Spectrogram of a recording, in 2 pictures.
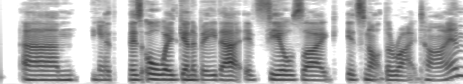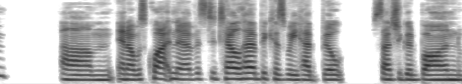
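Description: In an Australian accent, a woman speaks at a moderate pace and medium pitch with monotone, flat intonation, her voice dry and close with no echo on a very clean recording with a silent background. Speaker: media agency executive. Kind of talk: interview.

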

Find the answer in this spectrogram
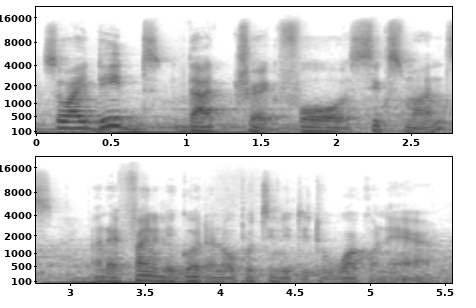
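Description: A man with a very deep, low pitch and lively intonation, plus noticeable background noise and audible room echo. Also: moderate pace. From Uganda, Mbarara. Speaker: radio host and music A&R. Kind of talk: casual interview chat.

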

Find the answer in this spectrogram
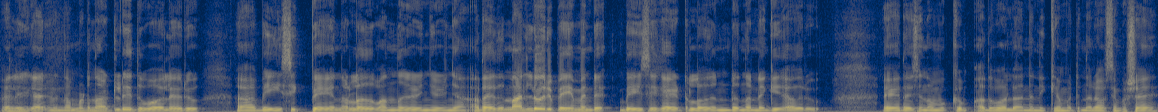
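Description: In a normal speaking voice, a man keeps a medium pitch with ordinary pitch variation. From Palakkad, Kerala. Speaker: podcast host, student. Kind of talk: casual chat.

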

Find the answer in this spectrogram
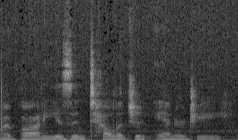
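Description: Somewhat breathy, the voice moves at a fairly slow pace with fairly even intonation and a calm, soothing tone. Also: man. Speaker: meditation guide. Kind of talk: guided meditation. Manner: slow, calm, soothing and unhurried, with long pauses between breaths; gentle, soft-spoken, reassuring.

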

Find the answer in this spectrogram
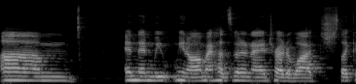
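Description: A woman with a bright, sharp tone speaks at a fairly quick pace. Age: 30s. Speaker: freelance writer and psychometrist. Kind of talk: casual chat.

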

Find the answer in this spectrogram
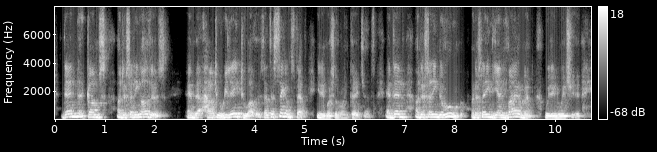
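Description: Fairly high male voice, dark and mellow, with vocal fry, lively intonation and very even loudness. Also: fairly quick pace. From Africa. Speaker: business coach. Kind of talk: interview.

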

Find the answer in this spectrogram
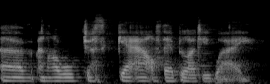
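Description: In an Essex accent, a woman speaks with a fairly low pitch and a bright, sharp tone on a very clean recording with a silent background. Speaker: sales coach and startup co-founder. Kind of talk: casual interview chat.

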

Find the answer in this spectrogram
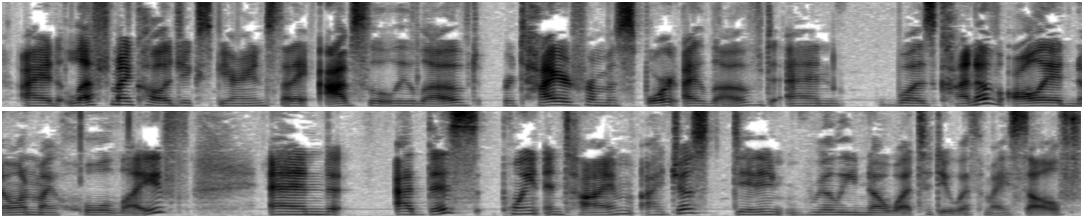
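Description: A woman's medium-pitched, upbeat voice at a moderate pace with ordinary pitch variation. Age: 20s. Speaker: podcast host, nurse and wellness coach. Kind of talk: casual solo podcast monologue.

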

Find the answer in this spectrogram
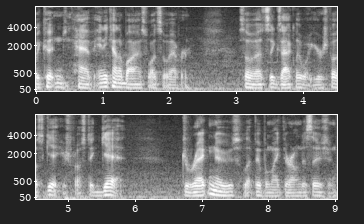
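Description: Speaking at a fairly quick pace, a man with a very deep, low pitch and vocal fry uses ordinary pitch variation amid audible room echo. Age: 50s. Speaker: political commentator. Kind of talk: casual chat.

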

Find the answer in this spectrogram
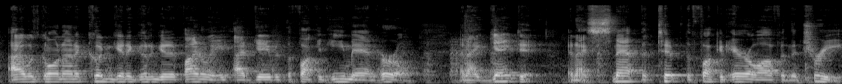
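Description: A man's fairly quick speech with noticeable background noise and audible room echo. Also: medium pitch for a man, ordinary pitch variation. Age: 40s. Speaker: podcast co-host. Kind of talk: casual chat.

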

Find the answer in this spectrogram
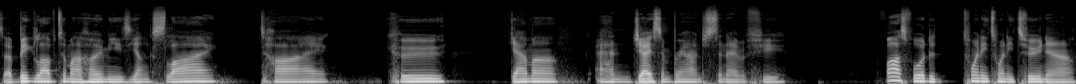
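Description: In an Australian accent, a man with a medium pitch and a dark, mellow tone talks at a fairly slow pace, leaving long, frequent pauses, his intonation monotone and flat. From Perth, Western Australia. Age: 20s. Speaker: podcast host and DJ. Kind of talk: solo podcast monologue. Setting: home recording with video.

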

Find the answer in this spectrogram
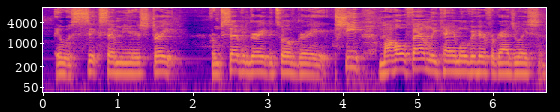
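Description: At a moderate pace, the voice holds very even loudness and fairly even intonation over noticeable background noise and audible room echo. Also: man, fairly high pitch for a man. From Bahamas. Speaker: rapper. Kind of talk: casual chat.

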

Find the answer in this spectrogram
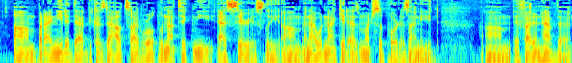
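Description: Through noticeable background noise, a man talks at a very fast pace with a very deep, low pitch and ordinary pitch variation. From Seattle, US. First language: Somali. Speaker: writer and teacher. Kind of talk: casual interview chat. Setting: studio.

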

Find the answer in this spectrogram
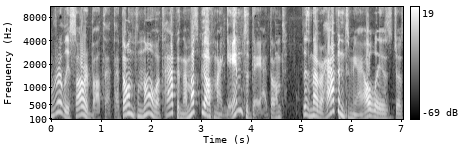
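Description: The voice sounds natural. It is reading aloud.

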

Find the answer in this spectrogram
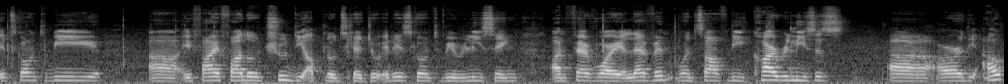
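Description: A woman's fairly low voice at a moderate pace, fairly even in intonation but with big swings in loudness, over noticeable background noise. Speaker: podcast host. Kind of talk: casual, self-deprecating rambling.

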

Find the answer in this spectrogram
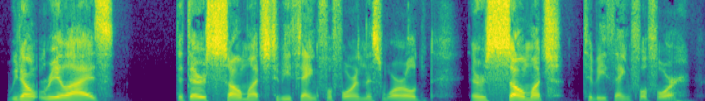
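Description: Moderate pace and fairly even intonation on a very clean recording with a silent background. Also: man, medium pitch for a man. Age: young. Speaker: podcast host. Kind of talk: unscripted personal monologue. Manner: halting.

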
